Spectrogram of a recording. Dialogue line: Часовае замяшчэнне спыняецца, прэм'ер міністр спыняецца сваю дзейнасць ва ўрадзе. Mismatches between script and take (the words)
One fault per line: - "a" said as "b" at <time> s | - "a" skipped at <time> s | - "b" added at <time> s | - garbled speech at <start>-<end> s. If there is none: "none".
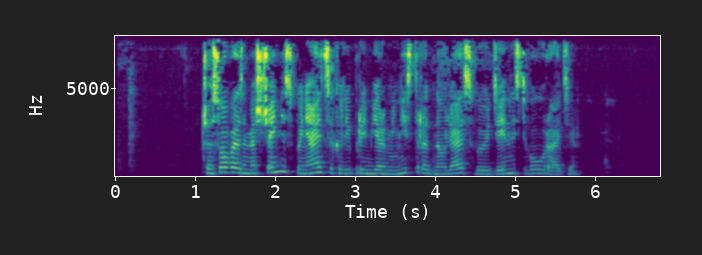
- "калі" added at 2.8 s
- "спыняецца" said as "аднаўляе" at 3.9 s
